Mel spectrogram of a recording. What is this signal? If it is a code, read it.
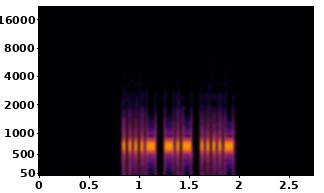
Morse code, heard as a keyed tone, about 40 wpm, 700 Hz. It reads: 4K4
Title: Callsign Prefixes for Top 100 DXCC - 40wpm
